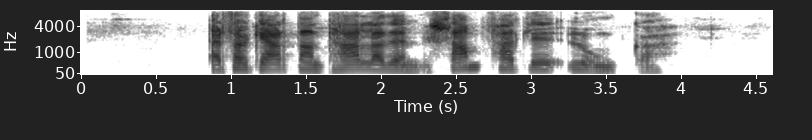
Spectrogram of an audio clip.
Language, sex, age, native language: Icelandic, female, 80-89, Icelandic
